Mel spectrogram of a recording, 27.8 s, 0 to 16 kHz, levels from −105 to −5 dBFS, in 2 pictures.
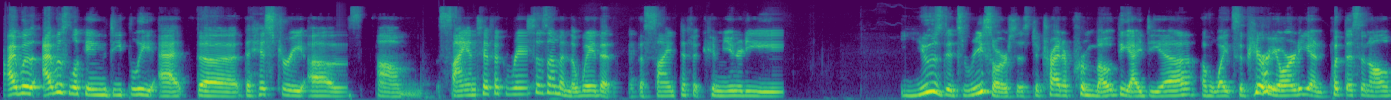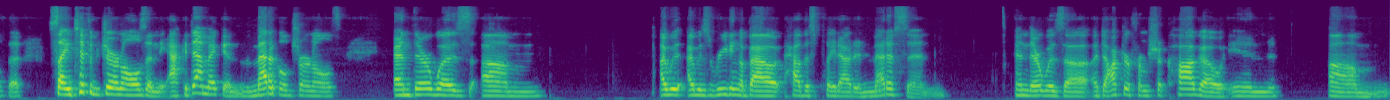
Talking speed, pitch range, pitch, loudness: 160 wpm, 160-205 Hz, 175 Hz, -24 LUFS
